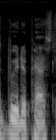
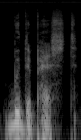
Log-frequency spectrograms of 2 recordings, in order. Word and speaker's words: Budapest: back and forth over the pronunciation of Budapest. He says Budapest, like, you know, 95% of people on Earth. She's being hoity-toity, being Budapest.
